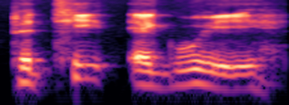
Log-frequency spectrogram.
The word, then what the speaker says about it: petite aiguille: Um, the petite aiguille, a very small egg.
